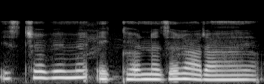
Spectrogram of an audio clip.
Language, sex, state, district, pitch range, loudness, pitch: Hindi, female, Assam, Kamrup Metropolitan, 225-300 Hz, -11 LUFS, 250 Hz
